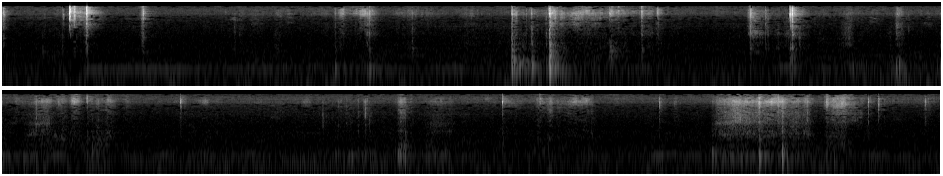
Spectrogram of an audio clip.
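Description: Hands handling a plastic digital multimeter and its test leads: scattered sharp clicks and knocks, the loudest about five seconds in, then a short rustling scrape near the end.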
